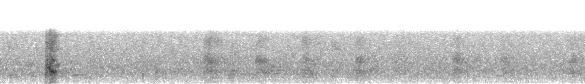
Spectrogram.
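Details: Great Pyrenees named Smokey playing on his couch in his room: one sharp, loud bark near the start, then a string of faint, softer huffs and whines spaced about half a second apart over low room hiss.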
